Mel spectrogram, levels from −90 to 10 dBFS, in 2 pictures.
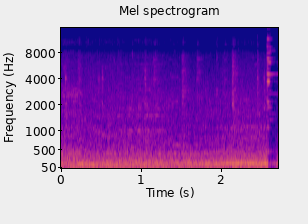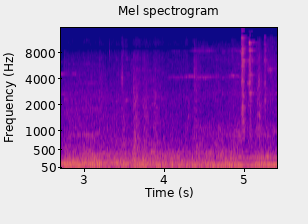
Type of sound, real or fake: real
